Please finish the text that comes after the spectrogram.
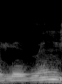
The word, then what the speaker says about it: Laurent: derived something called uh a lawrence series or a laurent series if you want to use the french pronunciation my approximation to the french fox french pronunciation um what what we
